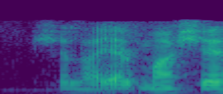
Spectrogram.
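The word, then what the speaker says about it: Schleiermacher: میں نے مختلف کتابوں میں رجوع کیا تو وہ آر کے ساتھ تھا آخر میں، تو شلائر معاشر اس کا تلفظ بنے گا اور فریڈیک شلائر معاشر.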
